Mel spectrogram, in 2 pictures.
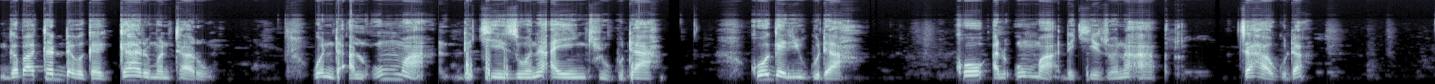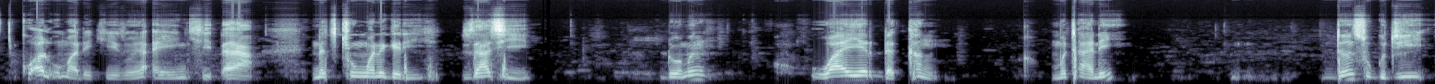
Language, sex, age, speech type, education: Hausa, male, 15-29, spontaneous, tertiary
